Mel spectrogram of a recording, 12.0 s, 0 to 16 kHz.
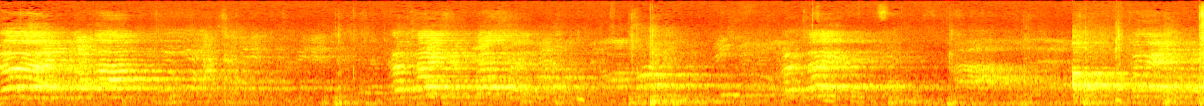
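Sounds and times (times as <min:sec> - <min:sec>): young footballers shouting: 0:09.5 - 0:12.0.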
